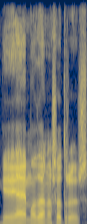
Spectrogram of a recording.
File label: Spanish; spontaneous speech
